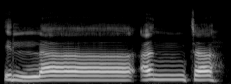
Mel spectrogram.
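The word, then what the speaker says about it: إِلَّا أَنتَ: So we are going to be prolonging or stretching the letter lam to the duration of 2 to 3 seconds.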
